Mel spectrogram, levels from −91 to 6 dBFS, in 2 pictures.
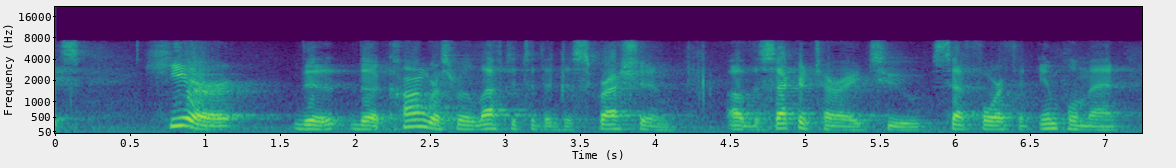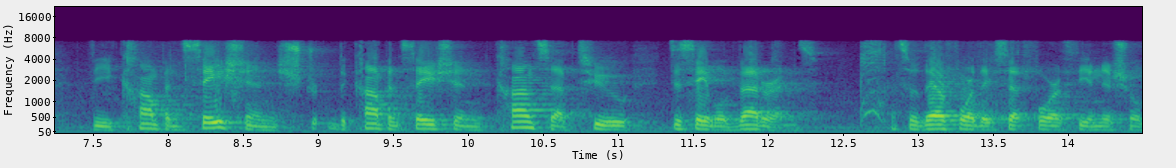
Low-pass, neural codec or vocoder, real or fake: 7.2 kHz; none; real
